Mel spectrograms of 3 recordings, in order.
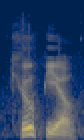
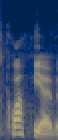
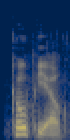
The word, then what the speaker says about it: Kuopio: city cool up here cupio yes I've been saying it wrong thank you I thought it was coffee over it's cupio copio yes two up here fantastic thank you thank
